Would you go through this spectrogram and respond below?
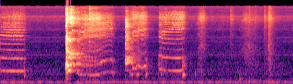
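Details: Male French Bulldog protesting in his cage with long, steady, high-pitched whines, broken by one loud, rough yelp that falls in pitch, then quieter fading whimpers.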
